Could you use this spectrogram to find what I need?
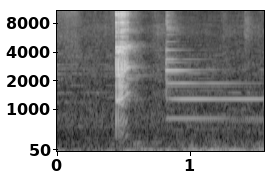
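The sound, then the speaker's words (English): A sharp metallic clink, then a second strike that rings out as a clear, sustained chime tone, alone without any talking. “The chimes have been that kind of amazing because I took the chime thing down away so it like wouldn't be able to bang into he it.”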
